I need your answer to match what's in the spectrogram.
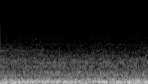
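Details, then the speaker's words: Repaired rollover Tahoe at 40–50 mph, heard in the cabin: only a low, steady road rumble with no whistle or rushing air around the door perimeters; the door-jamb seals are holding after repair. "And I don't hear nothing that concerns me. So we did a good job on our door jams."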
